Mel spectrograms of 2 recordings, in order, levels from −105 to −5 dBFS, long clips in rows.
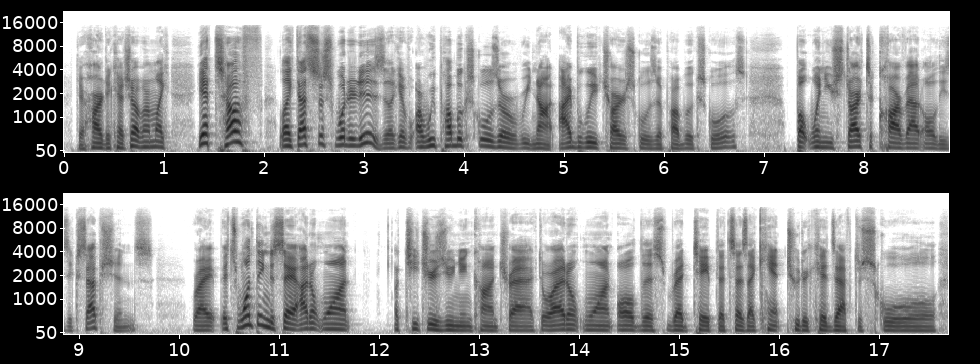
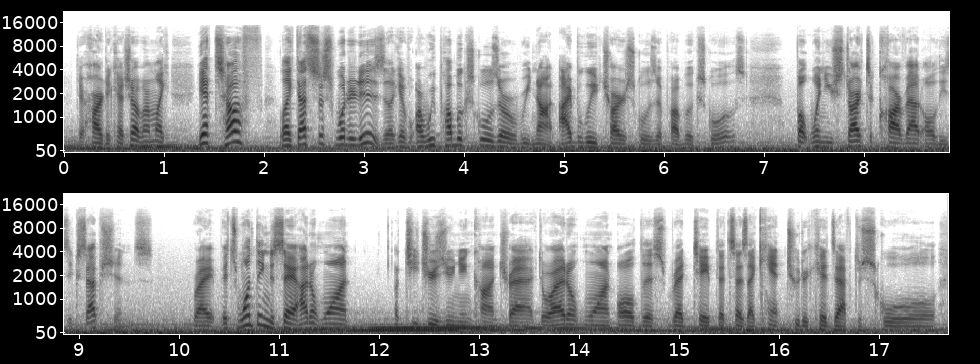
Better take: first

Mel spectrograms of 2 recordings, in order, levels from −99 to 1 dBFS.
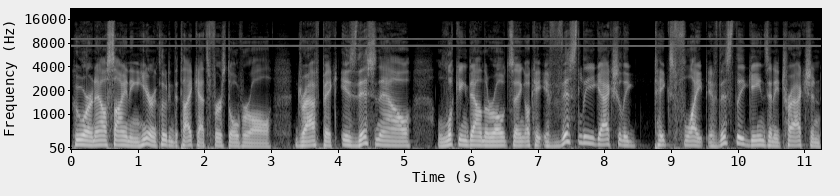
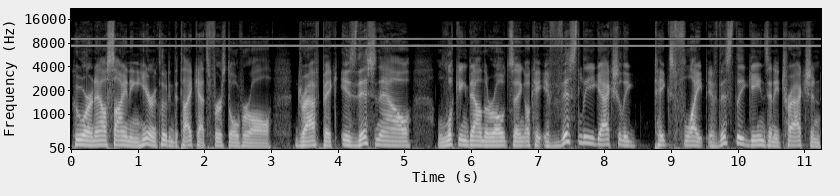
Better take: first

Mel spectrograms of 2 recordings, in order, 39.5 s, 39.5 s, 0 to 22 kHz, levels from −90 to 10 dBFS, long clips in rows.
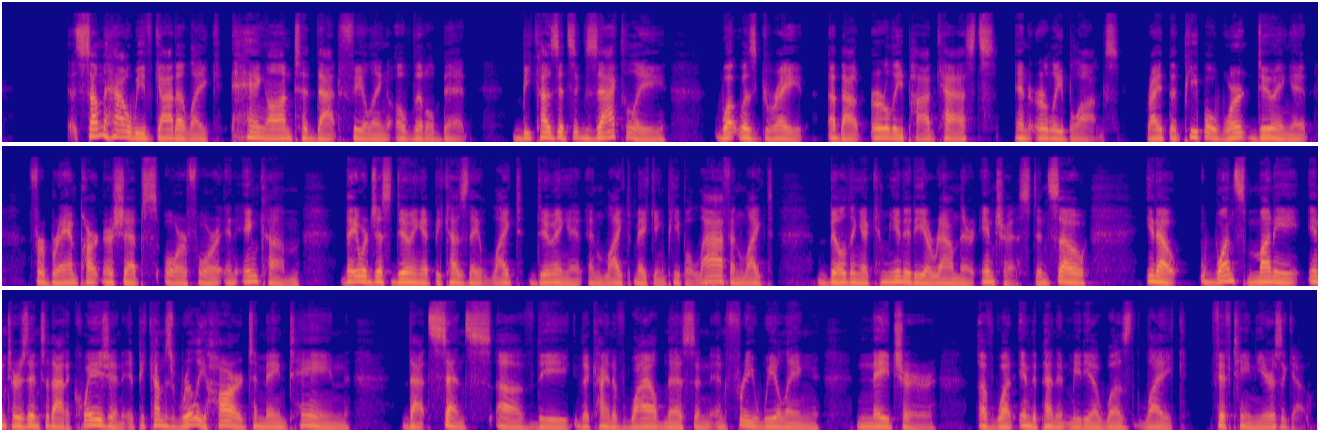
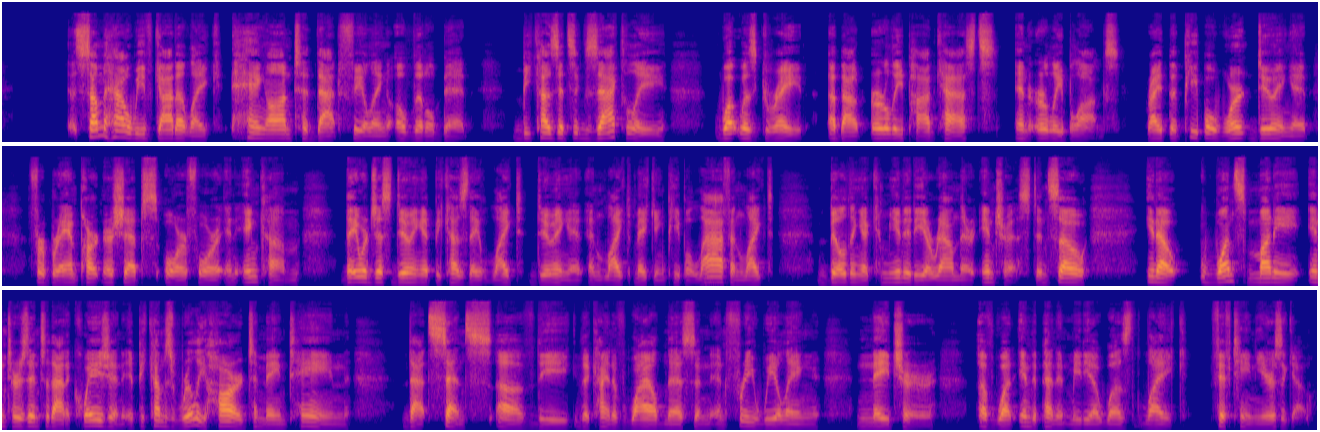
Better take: first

